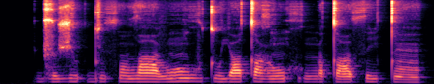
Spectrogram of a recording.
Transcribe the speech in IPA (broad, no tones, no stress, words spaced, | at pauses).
ɖ͡ʐøʒɯʔ dyθõðˤæ βõ ɣutuju tˤoɣõ xʷiŋʷɯtˤo θi tæ̃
